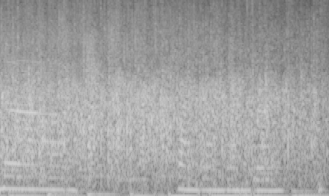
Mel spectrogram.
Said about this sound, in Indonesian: Kita boleh juga nih uh, mungkin tepuk tangan virtual untuk para dosen-dosen kita lo.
